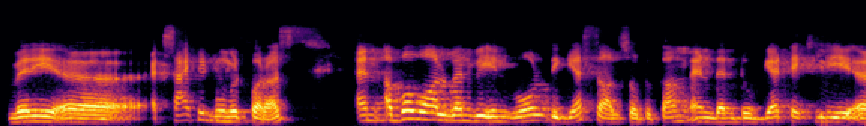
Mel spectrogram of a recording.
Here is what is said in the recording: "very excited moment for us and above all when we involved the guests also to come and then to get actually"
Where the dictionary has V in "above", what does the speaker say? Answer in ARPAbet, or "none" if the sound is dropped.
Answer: V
